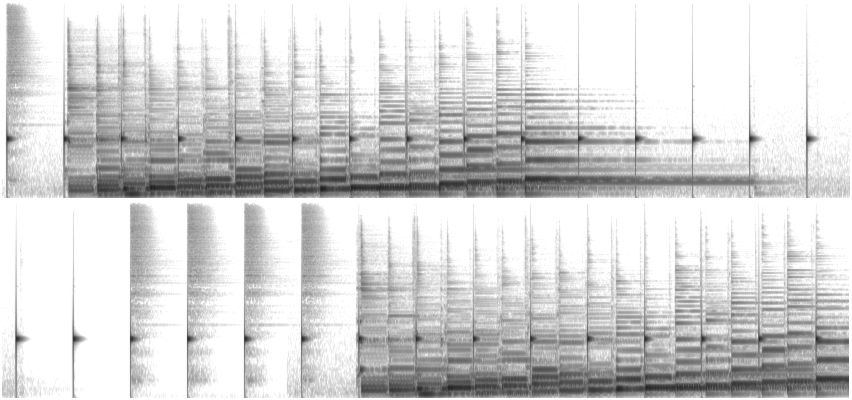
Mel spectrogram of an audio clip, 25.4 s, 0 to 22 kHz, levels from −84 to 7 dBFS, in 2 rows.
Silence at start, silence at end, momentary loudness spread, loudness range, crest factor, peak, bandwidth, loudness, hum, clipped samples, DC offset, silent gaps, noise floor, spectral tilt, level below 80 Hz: 0.05 s; 0 s; 9 LU; 10 LU; 16 dB; 0 dBFS; over 20 kHz; -16 LUFS; none; under 0.1%; under 0.1%; none; -88 dBFS; -7.5 dB/octave; -54 dBFS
